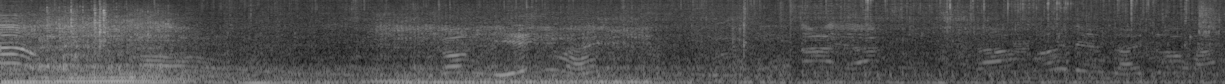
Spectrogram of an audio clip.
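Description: A boat engine running with a low, steady hum. It is loudest in the first second, returns from about two to three seconds in, then fades out. Faint voices chatter in the background.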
